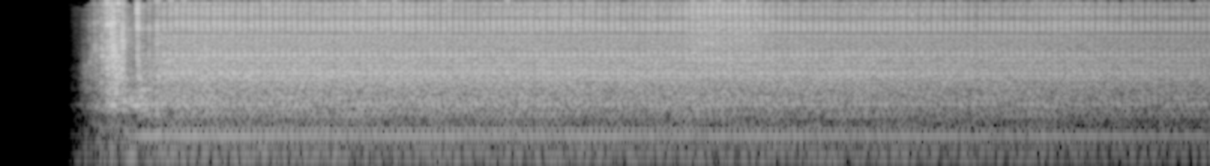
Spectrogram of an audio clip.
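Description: Logo intro sound effect: a sudden hit about three-quarters of a second in, then a steady mechanical whirring rattle over a low hum that slowly fades.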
